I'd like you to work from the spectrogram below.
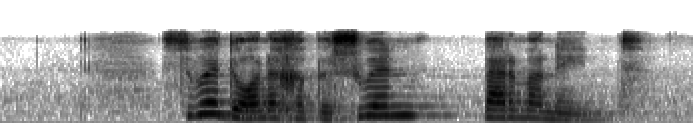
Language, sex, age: Afrikaans, female, 22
